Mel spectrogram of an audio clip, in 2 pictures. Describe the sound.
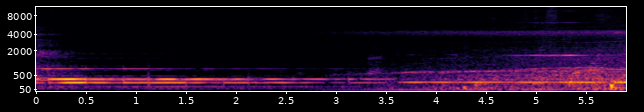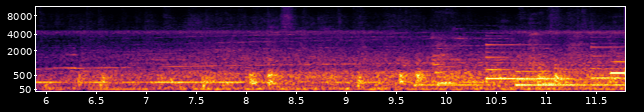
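A nearly empty train rides along with a low, steady rumble that slowly grows louder, and a thin tonal whine runs above it.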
